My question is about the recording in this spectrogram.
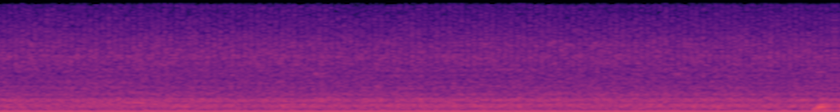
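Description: Steady low hum with an even background hiss, unchanging throughout.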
